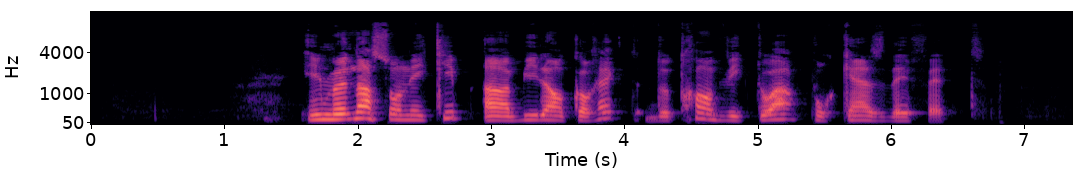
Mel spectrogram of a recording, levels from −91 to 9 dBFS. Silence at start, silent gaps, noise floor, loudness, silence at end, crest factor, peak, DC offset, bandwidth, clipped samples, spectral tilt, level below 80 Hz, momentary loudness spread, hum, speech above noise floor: 1.6 s; none; -85 dBFS; -27 LUFS; 1 s; 22 dB; -6 dBFS; under 0.1%; 11 kHz; under 0.1%; -6.5 dB/octave; -84 dBFS; 16 LU; none; 58 dB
